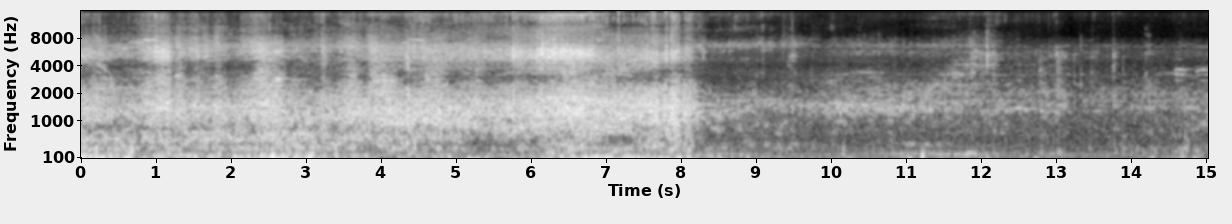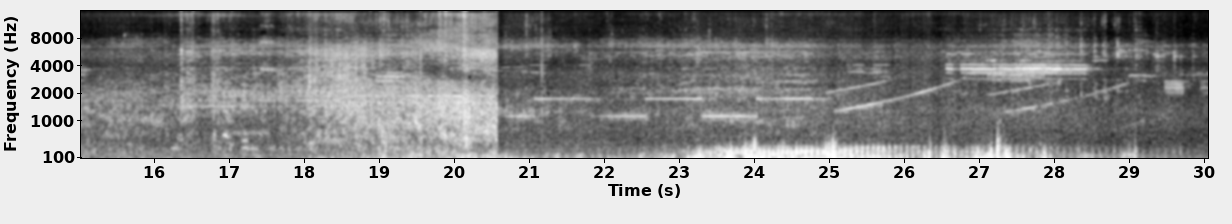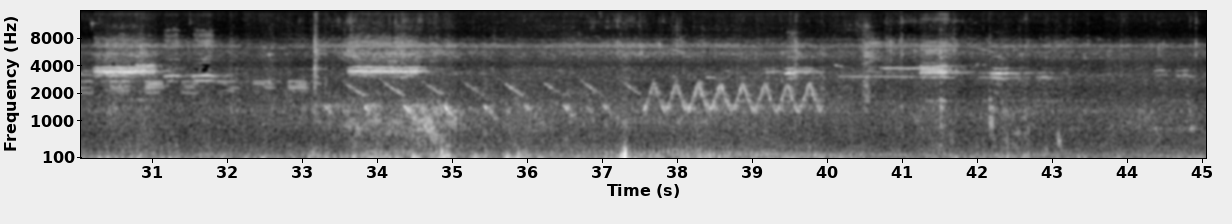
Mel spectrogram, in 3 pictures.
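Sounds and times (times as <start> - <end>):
electronic alarm siren: 0.0 - 45.0.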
